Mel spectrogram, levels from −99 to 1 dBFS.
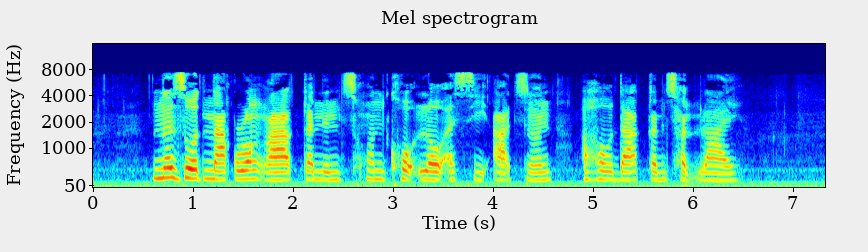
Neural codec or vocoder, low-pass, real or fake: none; 7.2 kHz; real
